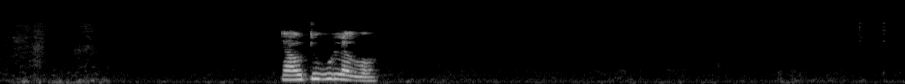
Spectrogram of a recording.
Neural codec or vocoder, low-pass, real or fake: none; 7.2 kHz; real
